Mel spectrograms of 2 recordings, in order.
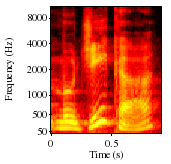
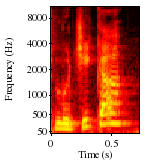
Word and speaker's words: Mujica: Calabria Don Fernando borja muika is a top Mexican banker and criminal financier Don Fernando borha mu uh I think it's muika Mr Fernando borha muika or Mika serves as Secretary of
